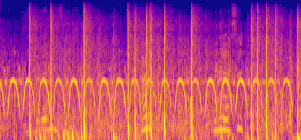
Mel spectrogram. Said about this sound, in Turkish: havai fişekler ardarda patlamaya ve fabrikanın üzerinden siyah ve beyaz duman bulutları yükselmeye devam ediyor.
